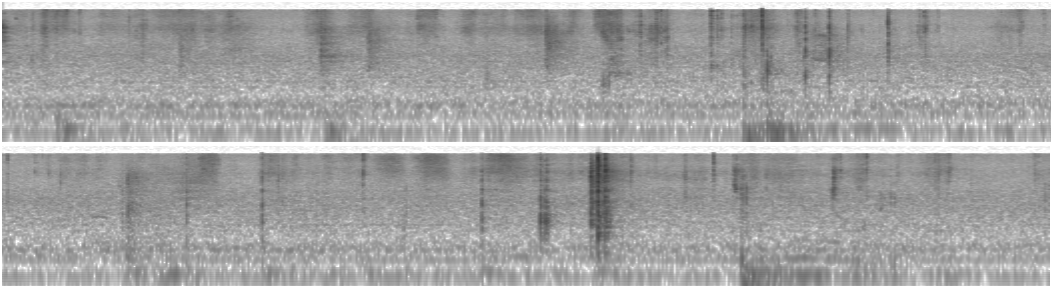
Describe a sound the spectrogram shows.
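Playing cards tap and slide onto a table.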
